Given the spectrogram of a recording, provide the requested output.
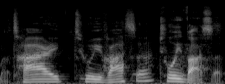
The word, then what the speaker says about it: Tuivasa: Tuivasa, correct. Thank you. Tuivasa is.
